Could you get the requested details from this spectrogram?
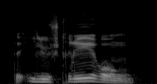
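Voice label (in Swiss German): "illuschtrierung", Bas Rhin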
